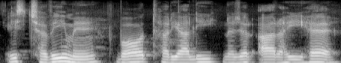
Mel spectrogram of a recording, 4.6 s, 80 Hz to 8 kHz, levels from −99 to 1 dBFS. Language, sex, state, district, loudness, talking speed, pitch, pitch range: Hindi, male, Assam, Kamrup Metropolitan, -15 LUFS, 120 wpm, 135 Hz, 130-145 Hz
